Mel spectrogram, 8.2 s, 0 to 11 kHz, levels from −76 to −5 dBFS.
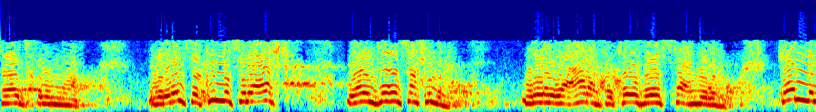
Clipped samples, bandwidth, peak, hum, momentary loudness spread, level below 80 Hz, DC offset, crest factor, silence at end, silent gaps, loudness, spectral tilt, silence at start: under 0.1%; 3.7 kHz; 0 dBFS; none; 12 LU; -42 dBFS; under 0.1%; 10 dB; 0 s; none; -11 LUFS; -10 dB/octave; 0 s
